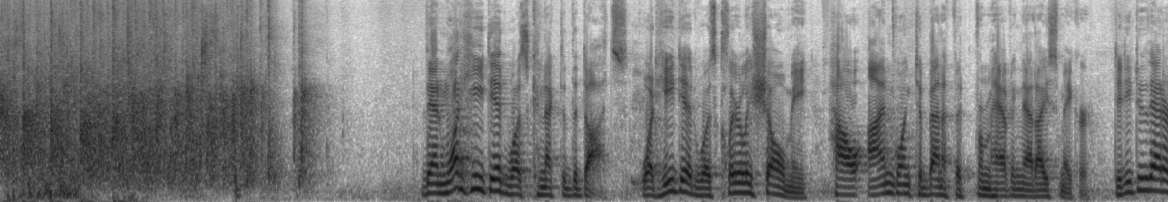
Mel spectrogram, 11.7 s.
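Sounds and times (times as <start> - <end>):
audience round of applause: 0.0 - 3.4
speech: 4.2 - 11.6.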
